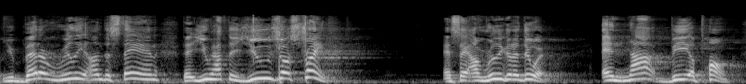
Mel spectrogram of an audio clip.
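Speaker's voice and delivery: very high-pitched, full-on shouting. Speaking straight to the audience, shouting at them. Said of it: "why am I yelling at you?".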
